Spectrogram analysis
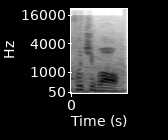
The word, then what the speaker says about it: futebol: Futebol. Whoa, that is also very different. How Futebol. How would you say? In Spanish is fútbol.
